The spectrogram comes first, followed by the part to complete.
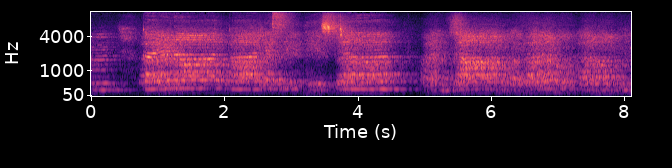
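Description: Many voices chanting a Sanskrit verse together in unison, in long held phrases with short breaks for breath between them.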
